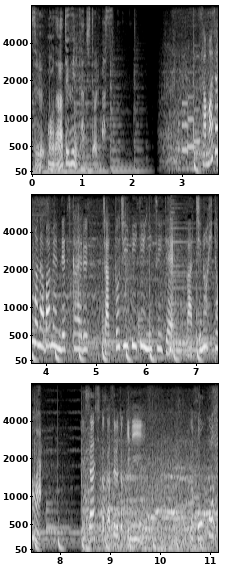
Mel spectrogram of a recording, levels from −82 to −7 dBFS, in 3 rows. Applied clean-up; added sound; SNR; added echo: none; Acoustic guitar / Strum; 11 dB; none.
